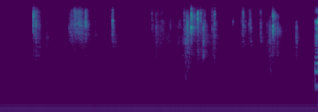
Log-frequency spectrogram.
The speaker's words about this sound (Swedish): jag ska bläddra lite grann.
